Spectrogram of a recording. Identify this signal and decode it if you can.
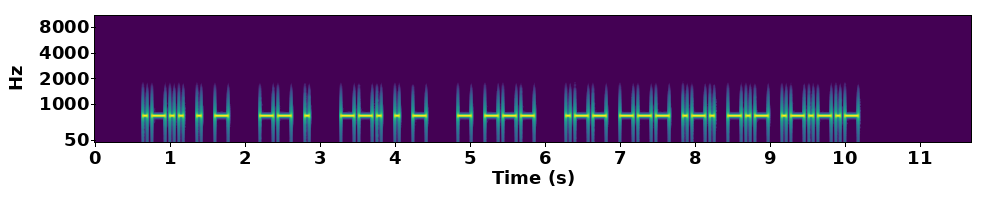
Morse code, heard as a keyed tone, about 20 wpm, 700 Hz. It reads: LET ME GET TO WORK.
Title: Sentences from Top 300 Words 20wpm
